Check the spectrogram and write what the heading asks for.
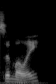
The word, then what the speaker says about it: simile: Almost looks like smile with an extra I, but it's pronounced simile.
